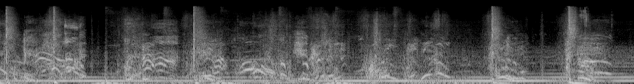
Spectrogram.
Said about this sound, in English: Oh, I just slapped you. Are you all right?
